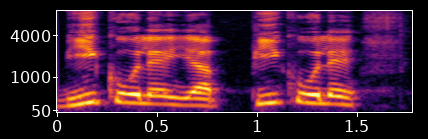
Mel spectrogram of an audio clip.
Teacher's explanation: जब हूंठ दोनों मिलते हैं तो रुकावट आता है, और दोनों हूंठ जो है वो बंद होते हैं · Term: बी और पी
